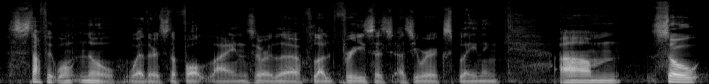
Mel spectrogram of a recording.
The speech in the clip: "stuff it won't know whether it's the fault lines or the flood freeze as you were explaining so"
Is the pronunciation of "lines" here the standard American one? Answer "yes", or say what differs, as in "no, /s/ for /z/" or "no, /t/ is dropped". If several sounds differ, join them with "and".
yes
